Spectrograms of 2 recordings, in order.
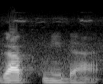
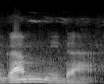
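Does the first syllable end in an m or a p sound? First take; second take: p; m. First: The first syllable ends in a p sound. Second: The first syllable ends in an m sound. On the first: The speaker calls it wrong. "tidak gap nida" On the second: The speaker calls it right. "Ini dibacanya gam nida"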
